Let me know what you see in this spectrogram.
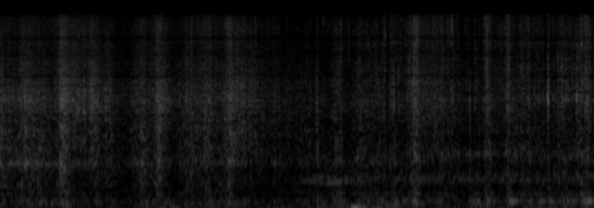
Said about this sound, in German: Sondern in einer hessischen Waschanlage. Mit meinem Auto.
